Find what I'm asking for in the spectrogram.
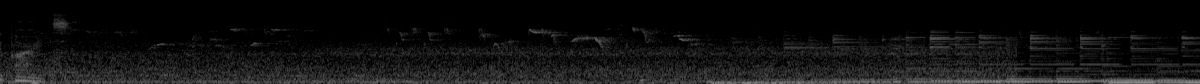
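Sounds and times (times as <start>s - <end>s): background hiss: 0.0s - 11.9s
songbirds chirping: 0.0s - 12.0s
low hum: 7.0s - 12.0s
music: 7.1s - 12.0s.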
